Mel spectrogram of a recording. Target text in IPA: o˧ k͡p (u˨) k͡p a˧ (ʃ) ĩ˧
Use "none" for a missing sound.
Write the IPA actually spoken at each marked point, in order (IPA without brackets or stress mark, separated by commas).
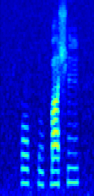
u˨, ʃ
